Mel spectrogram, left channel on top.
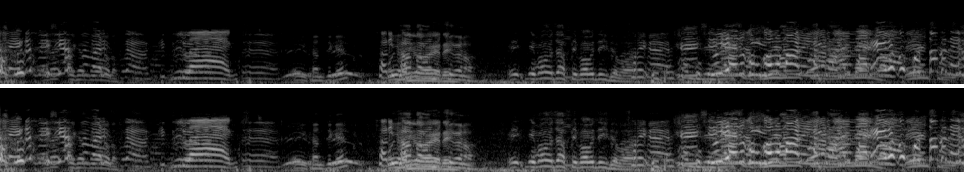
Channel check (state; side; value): quieter; left; 6.4 dB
